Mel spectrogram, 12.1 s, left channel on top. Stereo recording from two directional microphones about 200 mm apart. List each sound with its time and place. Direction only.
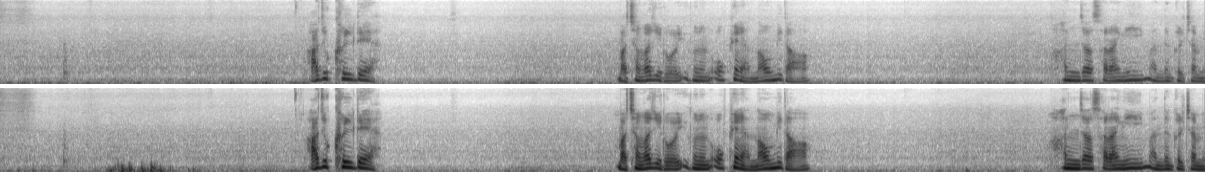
3.1 s speech: 60° right (ahead or behind)
6.1 s speech: 60° right (ahead or behind)
10.6 s speech: 60° right (ahead or behind)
